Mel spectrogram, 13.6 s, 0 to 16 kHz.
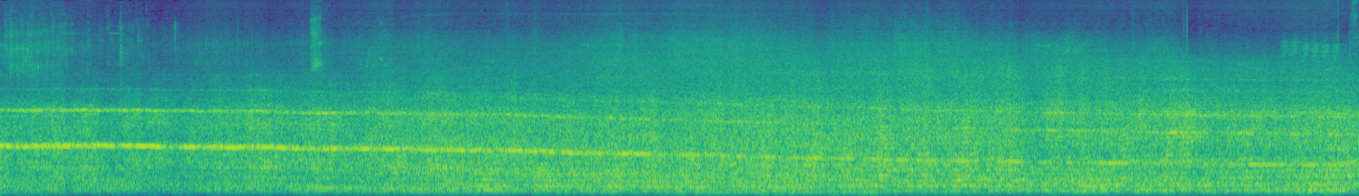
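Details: British Airways Boeing 777-236(ER) departing London Heathrow for Nairobi: a steady high whistle over the jet roar, sliding lower as it climbs out; abnormal screech, cause unknown.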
